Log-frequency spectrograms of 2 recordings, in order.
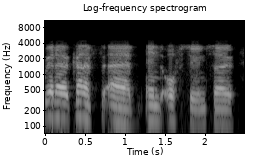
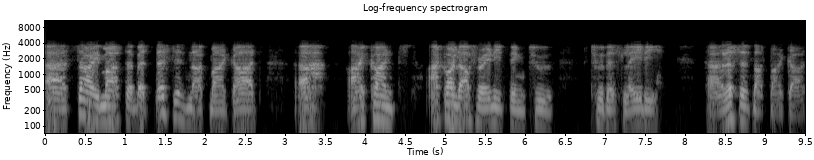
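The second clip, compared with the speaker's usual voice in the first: soft, hushed half-whispered stage whisper; 2 semitones lower, 4 dB quieter than usual. Voicing a character who declines to offer at the altar: half-whispering in character. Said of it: "he kind of whispers to you".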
